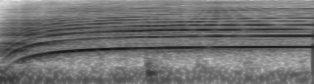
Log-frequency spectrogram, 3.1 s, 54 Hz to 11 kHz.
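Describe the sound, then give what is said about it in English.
A modern air raid siren built to a World War II design winds up quickly from a low growl to a loud, steady, rich wail and holds it alone. “so that sound is from a modern version of a siren that's still being made today, but the design goes back more than 80 years.”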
